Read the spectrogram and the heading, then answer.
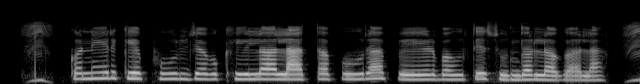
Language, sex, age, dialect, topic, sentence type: Bhojpuri, female, 18-24, Western, agriculture, statement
